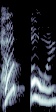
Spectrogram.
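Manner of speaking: high, loud squeaking voice. Asked to do Urkel, trying a different voice: Mickey Mouse voice. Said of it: "was a Mickey Mouse".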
